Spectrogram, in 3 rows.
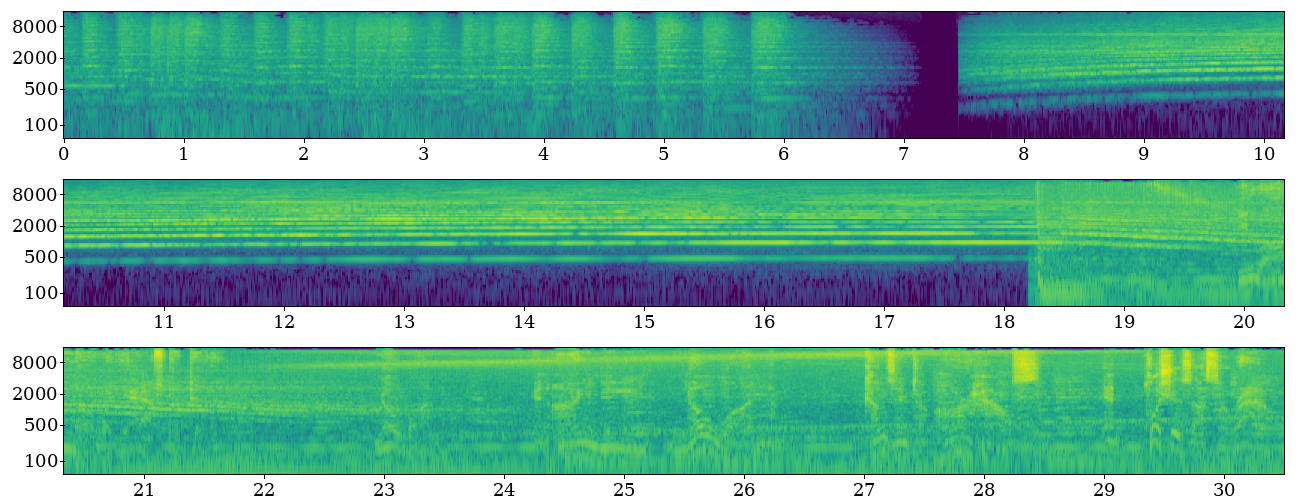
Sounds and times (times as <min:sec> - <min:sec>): Siren: 0:00.0 - 0:04.5, 0:07.4 - 0:30.5.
